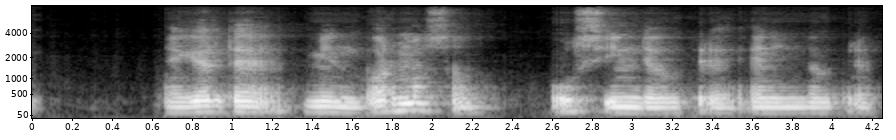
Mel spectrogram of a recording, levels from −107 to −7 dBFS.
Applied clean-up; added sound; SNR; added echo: neural separator model SepFormer DNS4.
